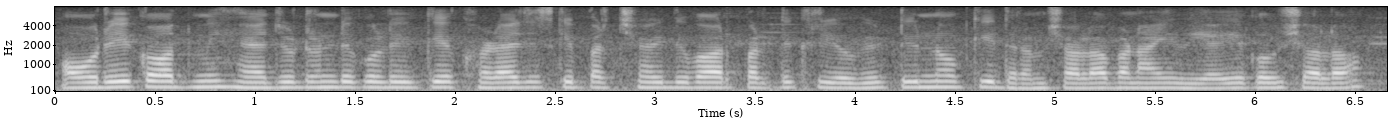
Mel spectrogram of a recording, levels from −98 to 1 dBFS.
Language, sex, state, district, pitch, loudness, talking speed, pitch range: Hindi, female, Haryana, Rohtak, 185 Hz, -16 LUFS, 235 wpm, 175-195 Hz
